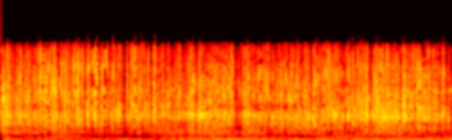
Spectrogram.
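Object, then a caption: Plastic mesh bath sponge. A small grey plastic mesh bath sponge, a loose hollow net puff, is held in both hands in front of a foam-covered microphone and scrunched, stretched and rubbed with the fingers. It makes a steady, dense crinkly scraping with a bright, hissy texture and almost no low end.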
